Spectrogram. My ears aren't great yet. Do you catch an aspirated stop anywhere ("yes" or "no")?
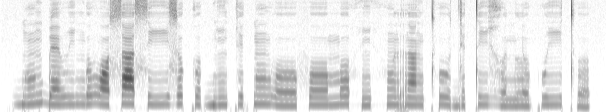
yes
